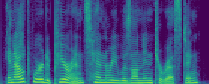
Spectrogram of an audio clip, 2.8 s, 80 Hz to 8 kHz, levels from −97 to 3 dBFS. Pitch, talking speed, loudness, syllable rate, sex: 225 Hz, 130 wpm, -17 LUFS, 5.8 syllables/s, female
